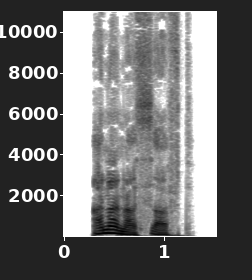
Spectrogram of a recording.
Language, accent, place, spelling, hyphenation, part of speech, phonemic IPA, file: German, Germany, Berlin, Ananassaft, A‧na‧nas‧saft, noun, /ˈananasˌzaft/, De-Ananassaft.ogg
- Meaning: pineapple juice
